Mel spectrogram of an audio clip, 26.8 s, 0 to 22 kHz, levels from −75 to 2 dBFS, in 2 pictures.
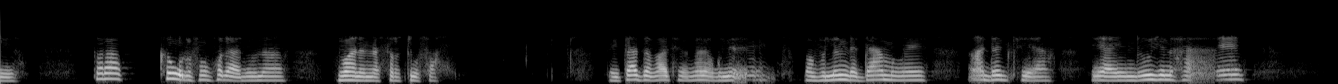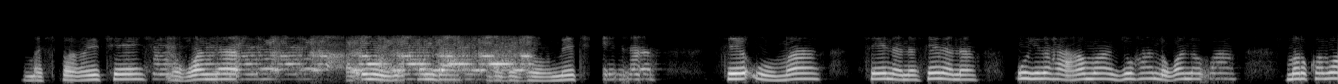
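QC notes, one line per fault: Throughout: G.729 codec. Sound is squeezed into about 200 Hz to 3.7 kHz and rebuilt from a coarse speech model. That gives a plainly rough, synthetic edge.
7.33–7.89 s, 11.89–12.41 s, 16.65–16.85 s, 19.25–19.91 s, 25.38–25.72 s: VoIP packet loss concealed by the speech codec. The decoder stretches the last sound into fading buzz. Gaps run from 90 to 360 ms.
14.75–18.95 s: feedback howl. A loop between two devices on the call builds a tone around 1 kHz. Its repeats come roughly every 0.4 s and it peaks within about 1 dB of the speech.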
